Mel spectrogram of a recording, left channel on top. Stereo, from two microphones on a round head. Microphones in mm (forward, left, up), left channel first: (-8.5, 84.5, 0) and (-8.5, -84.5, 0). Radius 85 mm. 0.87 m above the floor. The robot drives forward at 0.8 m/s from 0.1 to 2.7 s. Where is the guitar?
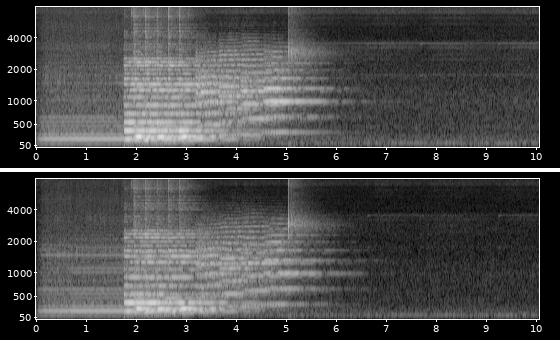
5° left (ahead or behind), 2 m; by 3.1 s 10° left (ahead or behind), 1.4 m.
